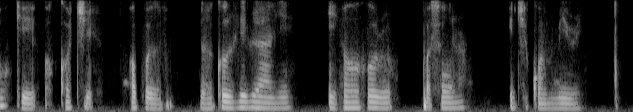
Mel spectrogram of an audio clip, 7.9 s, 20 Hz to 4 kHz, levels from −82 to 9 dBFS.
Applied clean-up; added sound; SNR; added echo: neural diffusion model UNIVERSE++.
